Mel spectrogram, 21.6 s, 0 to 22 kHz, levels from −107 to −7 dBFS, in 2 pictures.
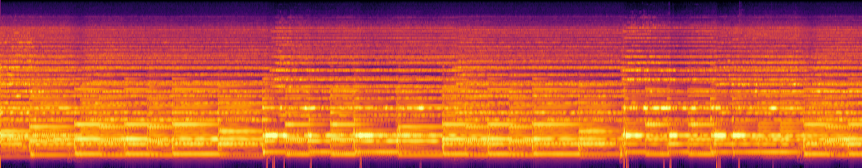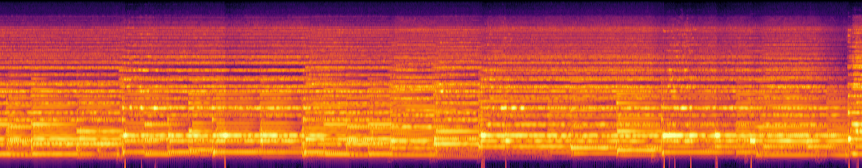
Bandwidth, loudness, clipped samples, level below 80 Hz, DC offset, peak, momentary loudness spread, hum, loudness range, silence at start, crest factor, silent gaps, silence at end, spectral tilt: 14 kHz; -12 LUFS; under 0.1%; -70 dBFS; under 0.1%; 0 dBFS; 5 LU; none; 2 LU; 0 s; 12 dB; none; 0 s; 1 dB/octave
